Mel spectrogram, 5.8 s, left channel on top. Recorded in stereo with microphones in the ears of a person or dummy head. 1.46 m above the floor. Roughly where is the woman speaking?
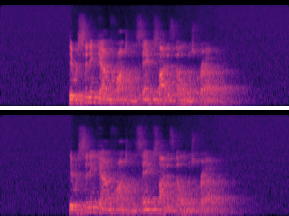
Left.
